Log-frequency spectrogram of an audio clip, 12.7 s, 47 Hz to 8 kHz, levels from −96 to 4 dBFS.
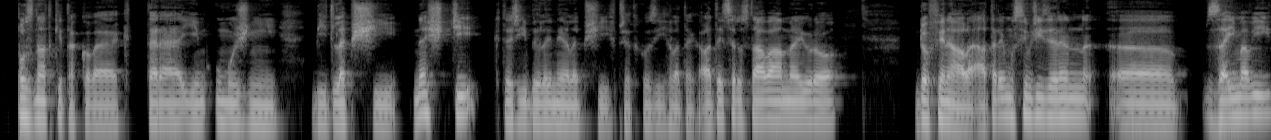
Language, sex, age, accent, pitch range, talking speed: Czech, male, 30-49, native, 85-100 Hz, 130 wpm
